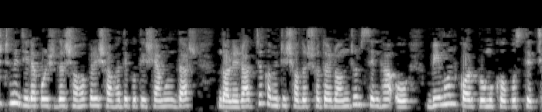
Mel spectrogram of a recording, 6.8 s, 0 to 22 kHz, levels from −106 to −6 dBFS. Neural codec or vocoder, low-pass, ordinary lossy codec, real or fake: none; none; none; real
